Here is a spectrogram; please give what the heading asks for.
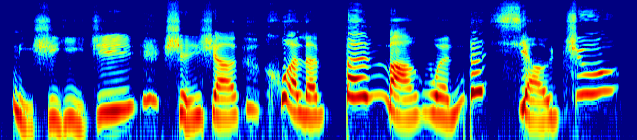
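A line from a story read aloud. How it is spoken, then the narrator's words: Laughing. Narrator (Chinese): 大象笑着说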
